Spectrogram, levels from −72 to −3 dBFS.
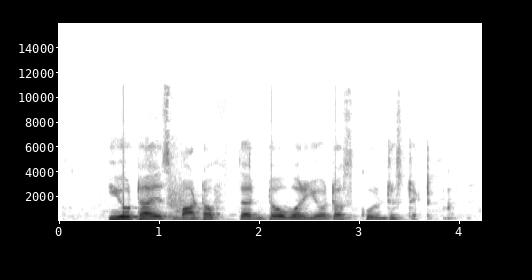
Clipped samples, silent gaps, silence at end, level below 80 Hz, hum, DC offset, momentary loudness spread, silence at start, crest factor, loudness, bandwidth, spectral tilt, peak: under 0.1%; none; 0.3 s; -50 dBFS; none; under 0.1%; 16 LU; 0.5 s; 18 dB; -22 LUFS; 11.5 kHz; -7.5 dB/octave; -6 dBFS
